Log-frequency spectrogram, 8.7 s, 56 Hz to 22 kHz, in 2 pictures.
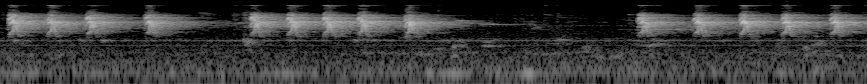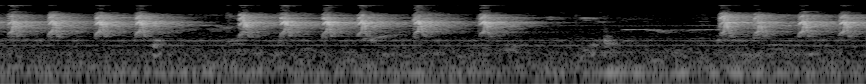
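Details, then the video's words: Prinia known as ciang or prenjak bawah, in a dense lure recording: long rapid runs of sharp, high chirps, up to ten notes per run, broken only by short silences. "Mp3 pikat burung ciang"/ prenjak bawah"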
